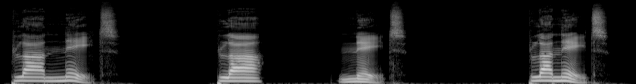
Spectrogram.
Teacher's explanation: The emphasis here is on the second syllable.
